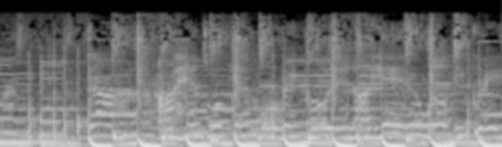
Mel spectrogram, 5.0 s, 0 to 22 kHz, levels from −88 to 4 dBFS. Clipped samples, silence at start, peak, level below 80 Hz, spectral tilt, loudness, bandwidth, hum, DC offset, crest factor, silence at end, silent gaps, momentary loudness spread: under 0.1%; 0 s; 0 dBFS; -14 dBFS; -5.5 dB/octave; -11 LUFS; 15.5 kHz; none; under 0.1%; 10 dB; 0 s; none; 3 LU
